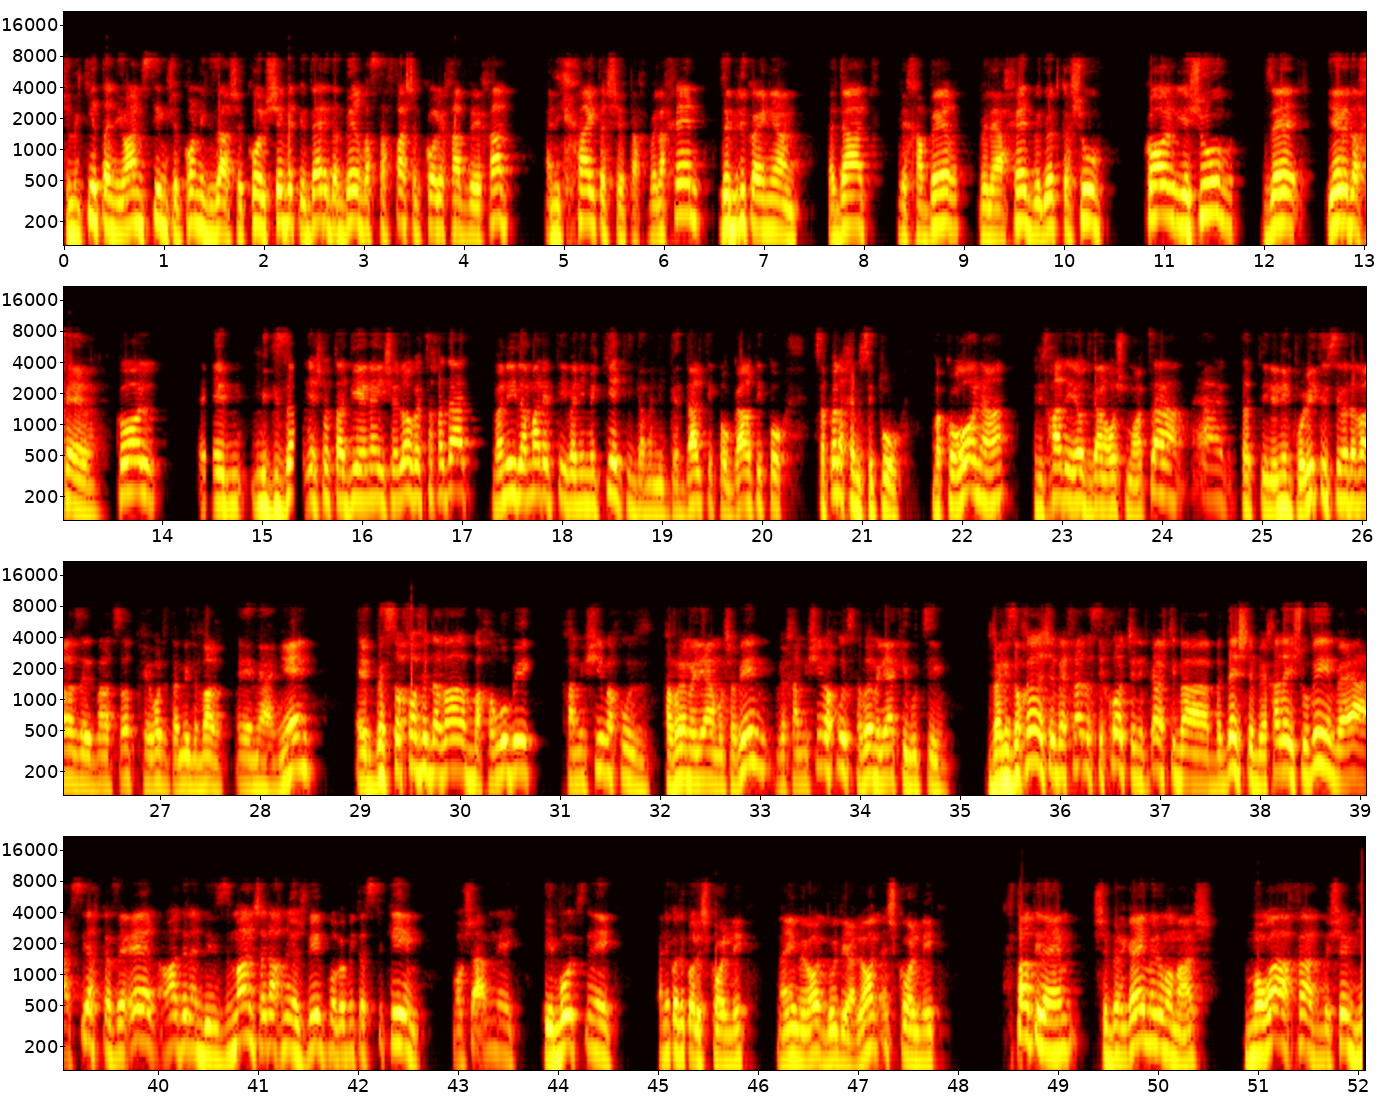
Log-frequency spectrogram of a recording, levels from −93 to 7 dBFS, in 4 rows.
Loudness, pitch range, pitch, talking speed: -18 LUFS, 150-200 Hz, 170 Hz, 145 wpm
